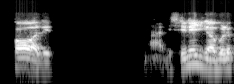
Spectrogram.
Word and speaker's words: Khalid: Yang Khalid itu kho-nya jangan lupa panjang. Khalid.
